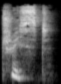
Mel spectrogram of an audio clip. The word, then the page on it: tryst: British English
